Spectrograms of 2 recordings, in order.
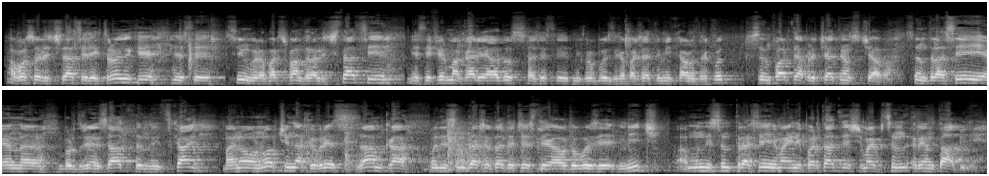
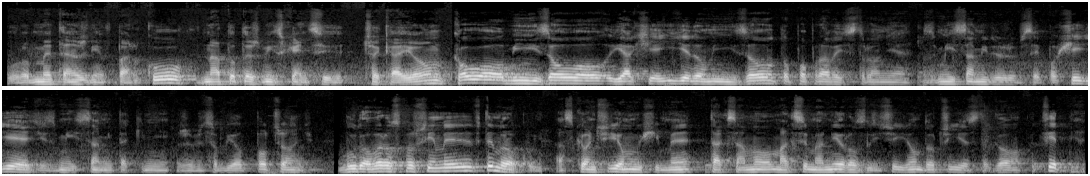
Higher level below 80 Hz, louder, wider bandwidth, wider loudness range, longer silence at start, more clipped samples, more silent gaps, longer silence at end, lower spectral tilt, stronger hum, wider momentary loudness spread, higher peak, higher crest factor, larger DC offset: second, -60 dBFS vs -54 dBFS; about the same, -12 LUFS vs -14 LUFS; second, 13.5 kHz vs 18.5 kHz; second, 2 LU vs 7 LU; about the same, 0.05 s vs 0.05 s; neither; neither; about the same, 0 s vs 0.05 s; second, -3.5 dB/octave vs -6 dB/octave; neither; second, 5 LU vs 12 LU; about the same, 0 dBFS vs 0 dBFS; about the same, 12 dB vs 14 dB; neither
